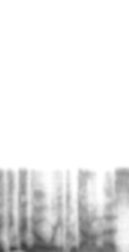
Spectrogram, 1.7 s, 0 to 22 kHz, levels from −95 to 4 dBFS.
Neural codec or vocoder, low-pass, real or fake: codec, 16 kHz, 1 kbps, X-Codec, HuBERT features, trained on LibriSpeech; 7.2 kHz; fake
